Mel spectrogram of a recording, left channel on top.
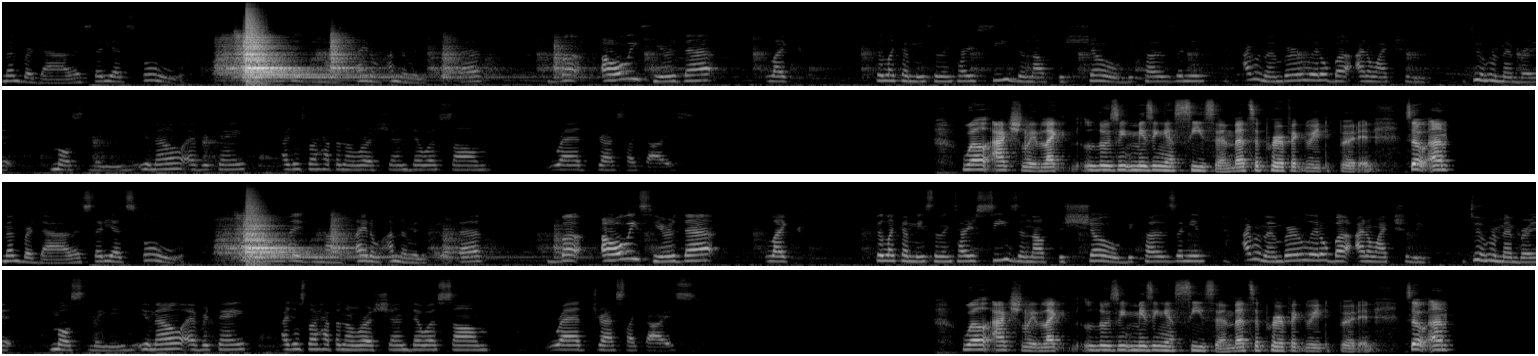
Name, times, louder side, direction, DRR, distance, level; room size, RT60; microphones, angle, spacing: voice 1, 0.0-1.8 2.3-4.8 5.4-7.2 7.6-7.9 8.7-12.1 12.4-14.3 14.7-15.4 15.8-17.8 18.1-20.2 20.8-22.3, right 5 dB, 70° right, 0.5 m, -37 dB
sound 1, 0.9-1.3 1.6-7.2 7.5-8.1 8.6-11.5 11.9-12.0 12.9-13.1 13.6-14.7 15.1-15.3 15.9-16.6 16.9-18.0, left 6 dB, 75° left, 0.9 m, -28 dB
voice 2, 24.7-29.8, left 3 dB, 15° left, 0.5 m, -29 dB
13.0 x 5.5 x 2.6 m
head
